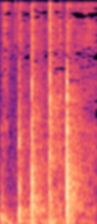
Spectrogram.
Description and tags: Sound of running feet
Digital recorder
